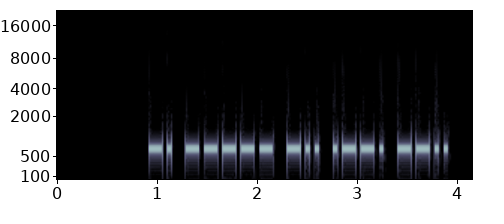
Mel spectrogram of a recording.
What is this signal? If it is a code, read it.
Morse code, heard as a keyed tone, about 27 wpm, 700 Hz. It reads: N0DPZ
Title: Speed Racing - USA 1x3 Call Signs 22wpm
